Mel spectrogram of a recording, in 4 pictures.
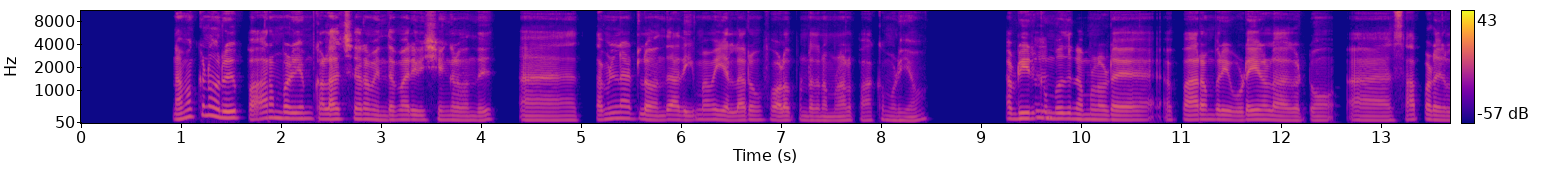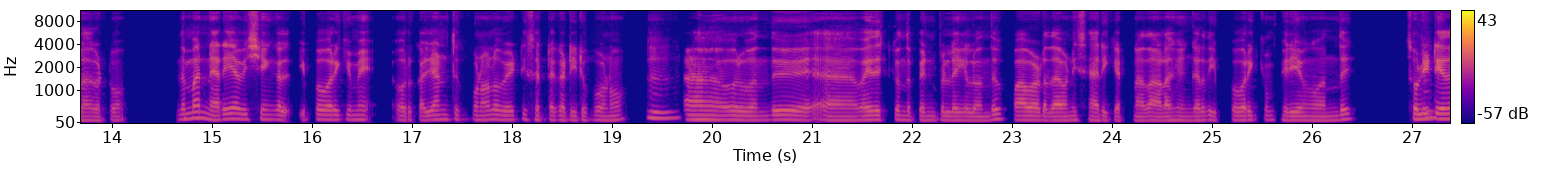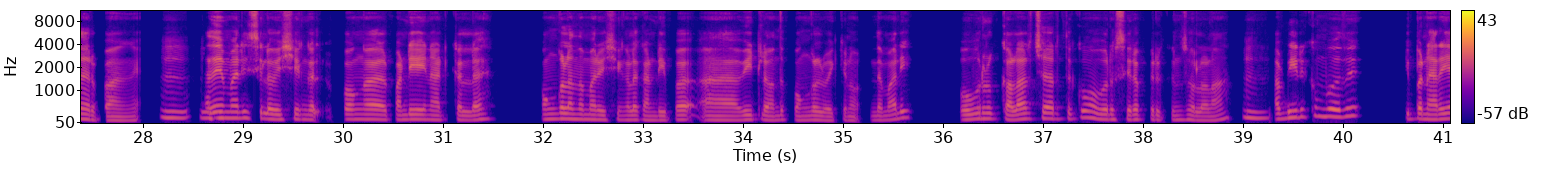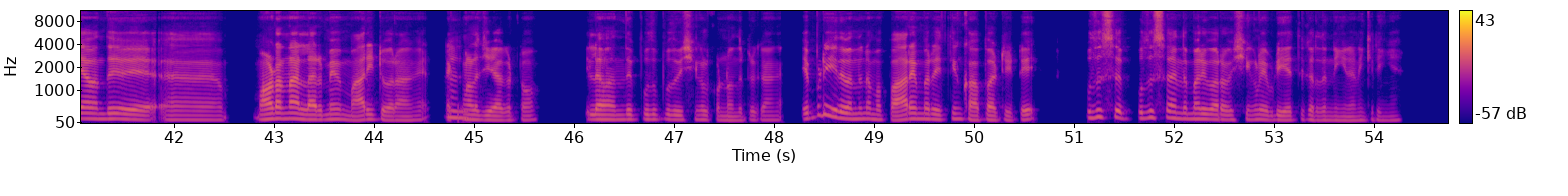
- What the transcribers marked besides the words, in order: drawn out: "அ"; in English: "ஃபாலோ"; drawn out: "அ"; in English: "டெக்னாலஜி"
- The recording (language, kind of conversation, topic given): Tamil, podcast, பாரம்பரியத்தை காப்பாற்றி புதியதை ஏற்கும் சமநிலையை எப்படிச் சீராகப் பேணலாம்?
